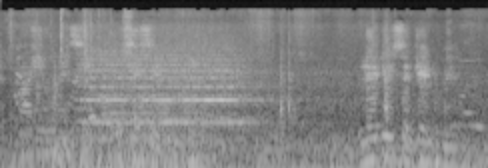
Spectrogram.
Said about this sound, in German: Der Zug stoppt in Luang Prabang. Viele Fahrgäste steigen hier aus.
